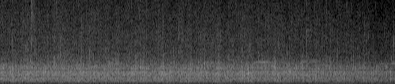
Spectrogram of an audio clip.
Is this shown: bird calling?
no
